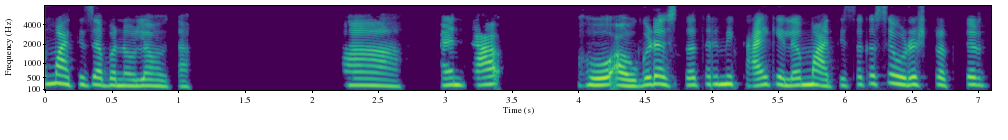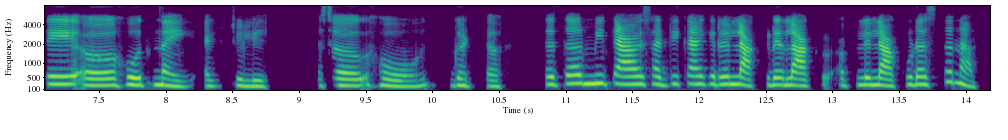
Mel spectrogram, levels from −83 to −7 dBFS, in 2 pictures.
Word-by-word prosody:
मातीचा 265 -4 +1
बनवला 220 -1 -1
होता. 190 -2 -6 1.2
हां 225 -3 -1 0.3
आणि 240 +1 +1
त्या 250 +3 +3 0.7
हो, 235 -1 +4
अवघड 225 +3 +2
असतं 245 -2 0
तर 265 - -5
मी 270 +1 +4
काय 230 0 0
केलं? 240 -3 -1
मातीचं 225 0 0
कसं 285 +2 -5
एवढं 255 -1 +4
स्ट्रक्चर 250 +1 -4
ते 270 0 +5
अ, 230 -4 +1 0.3
होत 245 -2 +4
नाही 210 -7 +1
ॲक्चुअली 200 0 -4 0.4
असं 220 +1 -1
हो 230 - -1 0.5
घट्ट, 215 -3 -5 0.4
तर 260 - +2
तर 290 0 +3
मी 295 +1 +4
त्यासाठी 270 -1 +2
काय 275 0 +1
केलं 265 0 0
लाकडं 245 -1 +2
लाक 220 -2 +3
आपलं 245 +3 -2
लाकूड 245 +2 +2
असतं 260 +7 -2
ना? 275 -8 0
240 Hz, 155 wpm, -23 LUFS, 220-265 Hz, 1.2 s, ते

